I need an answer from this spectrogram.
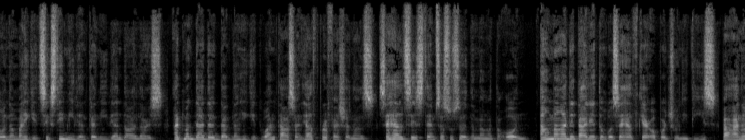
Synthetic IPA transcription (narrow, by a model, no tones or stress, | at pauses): onɐŋmɐhɪɡɪt̪̚sɪkst̪imiljonkɐniljɐnd̪olɐɹsʔɐt̪̚mɐɡ̚d̪aːd̪ɐɡ̚d̪ɐɡ̚nɐŋhɪɡɪt̪want̪awsɐnɦɛlθpɹofɛʃonɐlsːɐɦɛlθsɪst̪ɛmsɐsuːsʊnod̪nɐŋmɐŋat̪ɐʔo̞nʔɐŋmɐŋad̪ɛt̪aːljɛt̪ʊŋkolsɐhɛlθkɛɹʔopoɹt̪uːnɪt̪ispɐʔaːno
